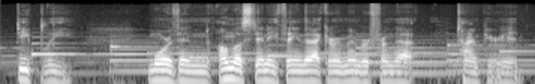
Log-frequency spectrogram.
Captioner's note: none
